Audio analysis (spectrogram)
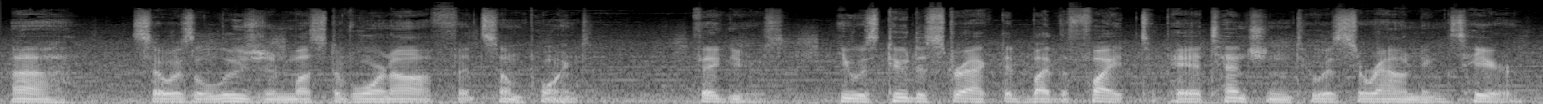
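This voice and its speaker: A male narrator reads scripted dramatic fiction. His voice sits low and has a gravelly fry to it. Music plays clearly behind the narration. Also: flat delivery, normal speed. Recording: music under the voice.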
